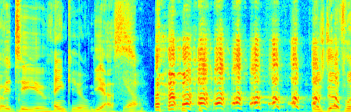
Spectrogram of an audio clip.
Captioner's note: Steph laughing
